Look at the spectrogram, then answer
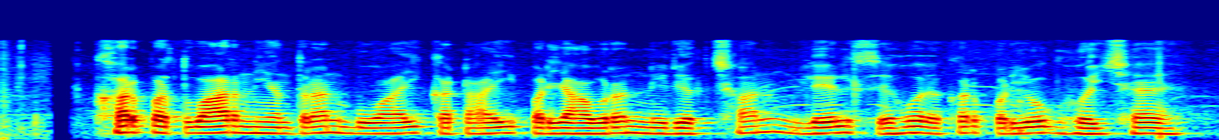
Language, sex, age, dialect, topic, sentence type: Maithili, male, 25-30, Eastern / Thethi, agriculture, statement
